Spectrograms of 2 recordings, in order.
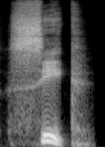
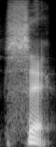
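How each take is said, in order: First: The word is said with a long vowel. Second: The word is said with a short vowel. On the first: The speaker calls it wrong. "I'd always thought it was Sikh" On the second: The speaker calls it right. "but it's sick"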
